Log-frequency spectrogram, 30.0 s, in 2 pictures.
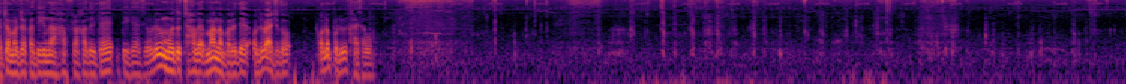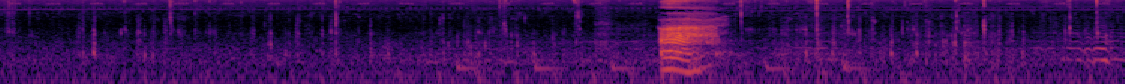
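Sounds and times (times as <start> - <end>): insects chirring: 0.0 - 30.0
wet chewing and lip smacks: 6.3 - 22.9, 24.8 - 29.9.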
